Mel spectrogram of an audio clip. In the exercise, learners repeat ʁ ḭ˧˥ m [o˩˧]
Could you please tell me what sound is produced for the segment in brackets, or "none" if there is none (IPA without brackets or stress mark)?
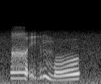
o˩˧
